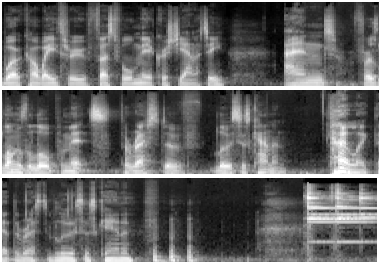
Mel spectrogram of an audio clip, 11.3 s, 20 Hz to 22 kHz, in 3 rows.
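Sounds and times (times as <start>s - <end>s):
speech: 0.0s - 9.6s
bartender ringing a bell for last call in a pub: 10.6s - 11.2s.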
